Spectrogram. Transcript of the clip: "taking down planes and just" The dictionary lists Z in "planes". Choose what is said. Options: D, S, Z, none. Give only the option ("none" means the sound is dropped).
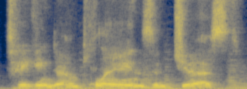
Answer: Z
